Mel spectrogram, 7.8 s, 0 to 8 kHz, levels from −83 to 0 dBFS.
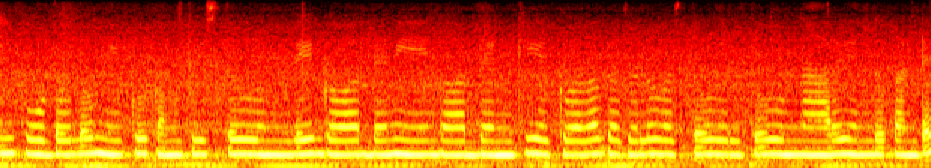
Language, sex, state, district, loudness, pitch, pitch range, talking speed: Telugu, female, Andhra Pradesh, Chittoor, -11 LUFS, 250 Hz, 245-260 Hz, 110 wpm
